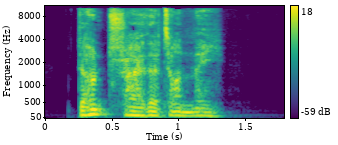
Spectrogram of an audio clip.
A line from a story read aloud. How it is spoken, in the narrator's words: he whispered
